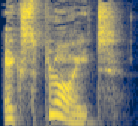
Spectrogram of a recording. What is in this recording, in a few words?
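"exploit", English, British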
